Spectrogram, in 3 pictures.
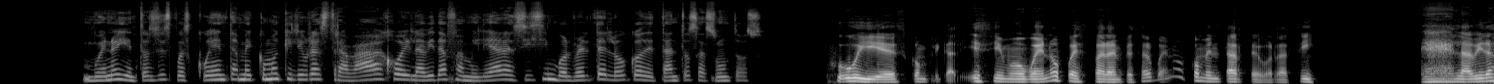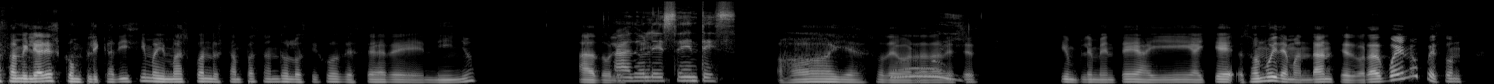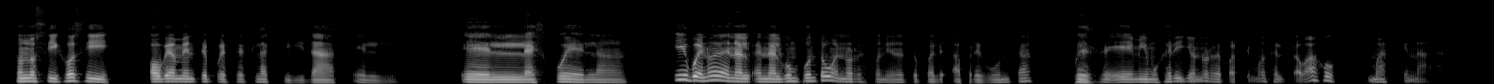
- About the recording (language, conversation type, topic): Spanish, podcast, ¿Cómo equilibras el trabajo y la vida familiar sin volverte loco?
- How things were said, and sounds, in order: none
